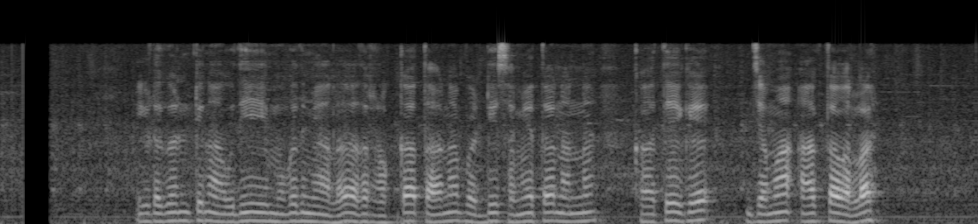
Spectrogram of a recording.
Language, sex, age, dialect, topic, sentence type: Kannada, male, 36-40, Dharwad Kannada, banking, question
